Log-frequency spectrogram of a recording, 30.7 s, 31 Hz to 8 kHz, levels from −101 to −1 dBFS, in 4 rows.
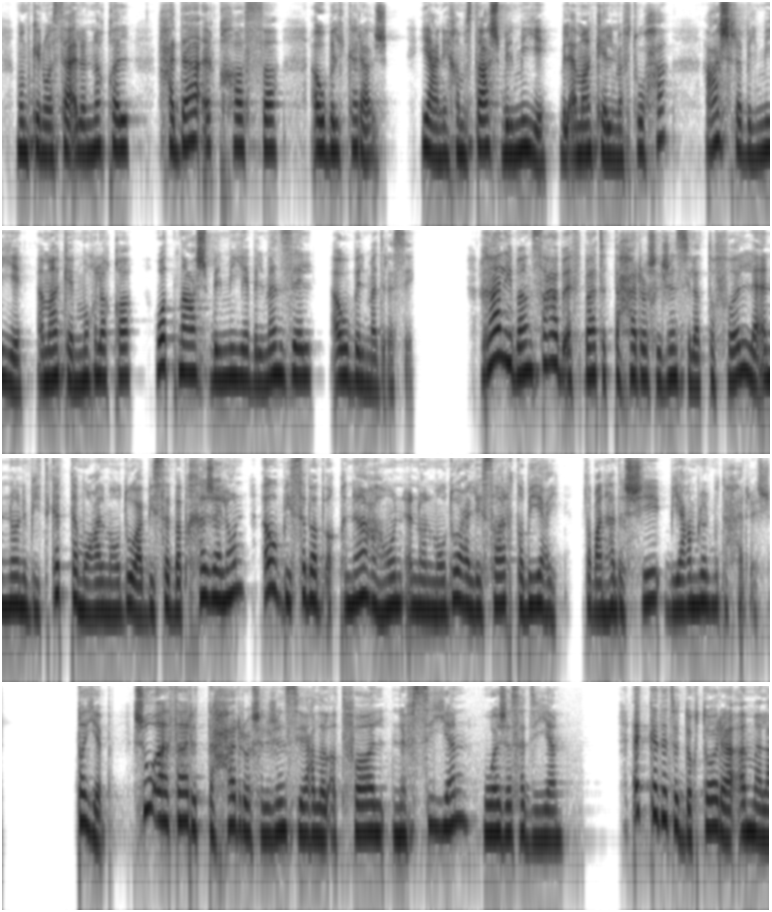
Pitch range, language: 190-220 Hz, Arabic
